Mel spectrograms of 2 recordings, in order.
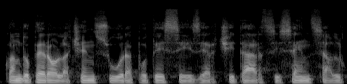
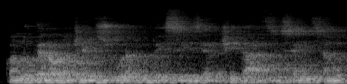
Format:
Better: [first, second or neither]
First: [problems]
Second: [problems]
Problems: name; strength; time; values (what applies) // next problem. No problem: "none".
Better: first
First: none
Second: off-mic speech; far // room echo; strong; dies away in 2 s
